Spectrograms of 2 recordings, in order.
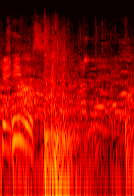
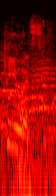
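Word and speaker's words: Quihuis: It's the Ghoul Kingman and and Kiewis. Hitmen and Kiewis. The Q and the K. Kiewis, interestingly enough, is spelled Q-U-I-H-U-I-S.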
